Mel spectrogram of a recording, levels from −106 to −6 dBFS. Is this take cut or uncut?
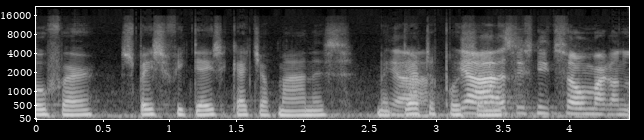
uncut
